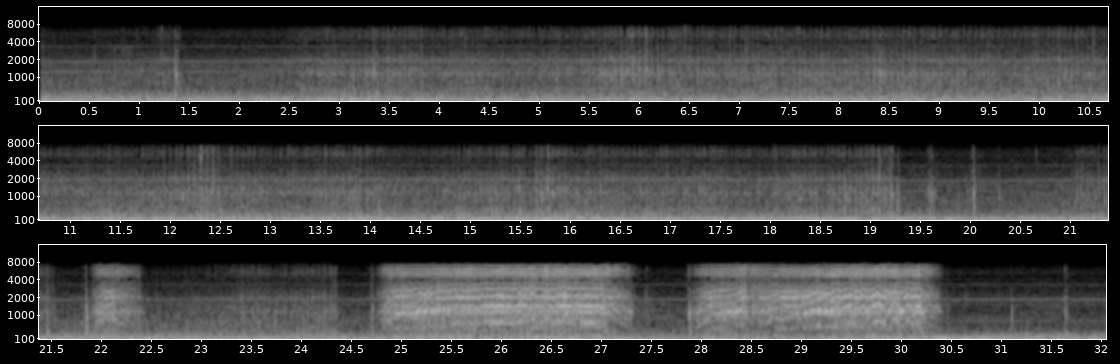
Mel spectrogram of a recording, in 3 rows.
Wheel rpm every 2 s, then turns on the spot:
0, 10, 20, 20, 20, 20, 20, 10, 20, 10, 10, 10, 80, 100, 110, 20.
2-20 22-24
